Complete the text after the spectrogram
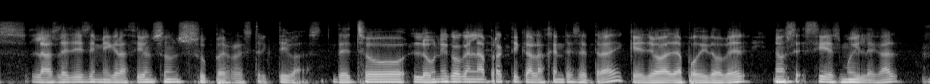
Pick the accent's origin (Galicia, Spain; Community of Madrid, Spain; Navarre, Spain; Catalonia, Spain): Galicia, Spain; now in Australia; las patatas de Shinzo, que está cerca de Vigo, que es de donde soy yo, son muy, muy buenas.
